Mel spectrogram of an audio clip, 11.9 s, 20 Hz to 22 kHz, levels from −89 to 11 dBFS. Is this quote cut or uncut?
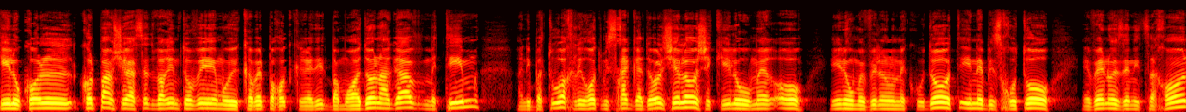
uncut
